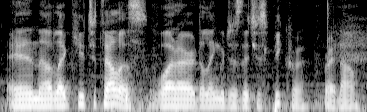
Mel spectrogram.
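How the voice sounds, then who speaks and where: A man's voice: mid-range voice, fairly quick, mellow, faint music behind. A man hosting a casual interview over a video call. He talks with enthusiasm and often fills his speech with "uh" and "like". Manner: enthusiastic, many fillers like "uh" and "like". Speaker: interview host.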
